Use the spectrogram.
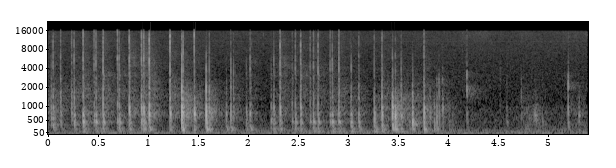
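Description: A clear, hollow, rectangular plastic storage box full of used makeup and skincare empties is held up and tapped on its side with long nails and fingertips. Quick, dry, clicky taps come in a dense run, about thirty in all, with a short ring. After about four seconds they thin out into softer, sparser taps.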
